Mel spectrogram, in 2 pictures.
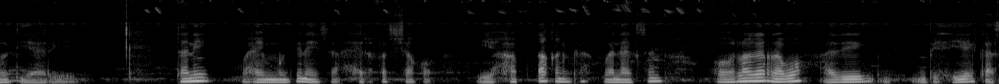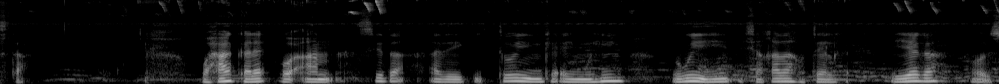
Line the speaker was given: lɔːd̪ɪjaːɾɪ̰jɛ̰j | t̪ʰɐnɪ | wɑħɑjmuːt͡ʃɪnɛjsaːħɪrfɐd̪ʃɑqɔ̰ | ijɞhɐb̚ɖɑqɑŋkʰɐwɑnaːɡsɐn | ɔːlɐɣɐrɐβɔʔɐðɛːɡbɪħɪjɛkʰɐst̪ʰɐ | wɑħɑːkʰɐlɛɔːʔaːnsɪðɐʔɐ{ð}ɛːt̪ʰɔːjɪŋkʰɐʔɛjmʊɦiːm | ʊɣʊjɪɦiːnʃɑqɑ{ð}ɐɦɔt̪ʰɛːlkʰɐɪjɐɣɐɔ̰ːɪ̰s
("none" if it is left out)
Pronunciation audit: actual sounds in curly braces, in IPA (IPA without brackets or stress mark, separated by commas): ð, ð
